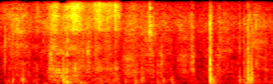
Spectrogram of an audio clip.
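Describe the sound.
Heavy, breathy panting, a run of ragged exhales with a few sharper, louder gasps near the end, over a faint murmur of background noise.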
